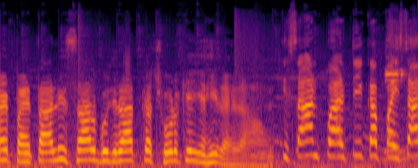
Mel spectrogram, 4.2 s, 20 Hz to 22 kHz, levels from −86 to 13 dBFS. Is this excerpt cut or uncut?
cut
